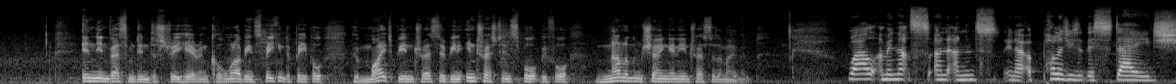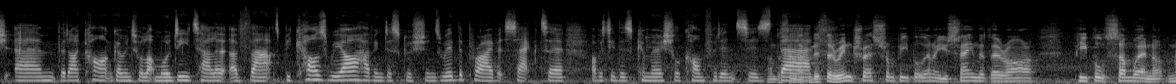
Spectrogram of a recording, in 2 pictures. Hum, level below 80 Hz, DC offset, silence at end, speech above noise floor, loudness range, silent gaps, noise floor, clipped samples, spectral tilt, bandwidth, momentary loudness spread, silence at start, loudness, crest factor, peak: none; -54 dBFS; under 0.1%; 0 s; 20 dB; 3 LU; none; -44 dBFS; under 0.1%; -4 dB/octave; 16 kHz; 9 LU; 0 s; -24 LUFS; 18 dB; -8 dBFS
